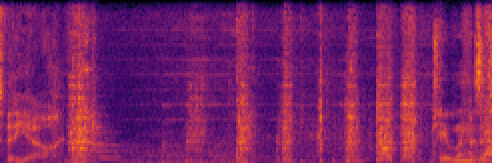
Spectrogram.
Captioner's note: sawing noises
